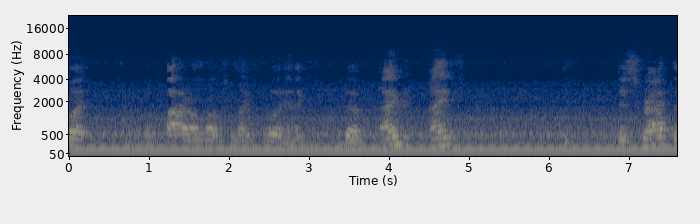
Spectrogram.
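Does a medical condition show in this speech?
Yes: cerebral palsy; affects feet and gait.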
